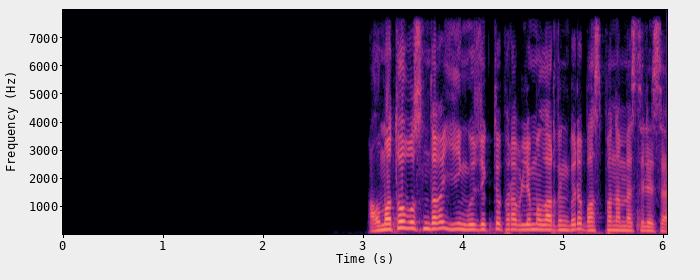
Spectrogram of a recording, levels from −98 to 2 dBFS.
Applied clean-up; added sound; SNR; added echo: neural mask model DeepFilterNet 3.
